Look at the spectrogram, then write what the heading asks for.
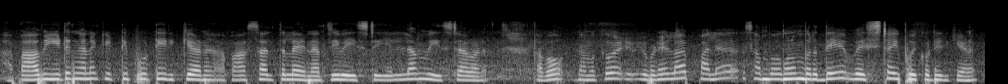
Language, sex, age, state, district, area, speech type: Malayalam, female, 18-30, Kerala, Thrissur, urban, spontaneous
